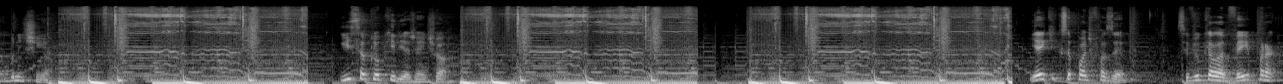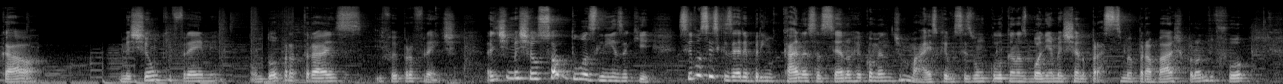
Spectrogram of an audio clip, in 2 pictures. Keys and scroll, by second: 0.4 0, 4.4 0, 7.3 typing.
